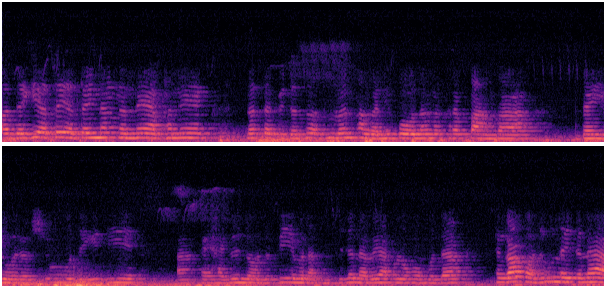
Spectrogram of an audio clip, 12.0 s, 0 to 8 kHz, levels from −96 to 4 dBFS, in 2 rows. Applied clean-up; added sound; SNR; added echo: none; Thunder; 3 dB; reverberation time 0.6 s.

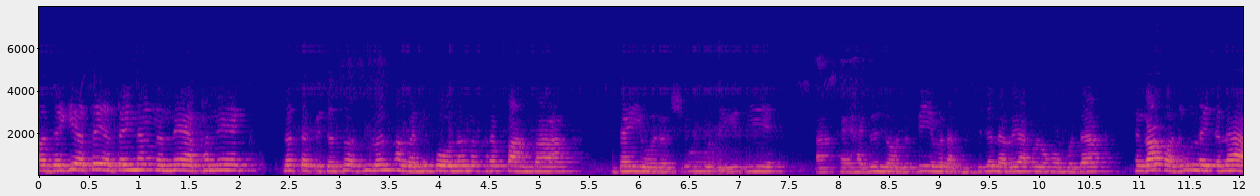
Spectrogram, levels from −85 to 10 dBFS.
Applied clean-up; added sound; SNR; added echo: neural separator model SepFormer DNS4.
